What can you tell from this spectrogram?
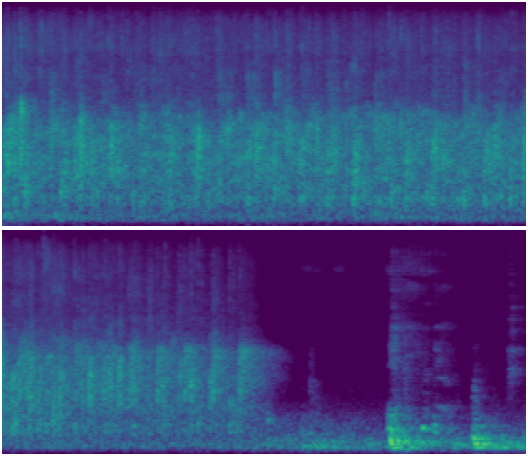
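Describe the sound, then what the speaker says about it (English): Audience applause at a policy forum on disaster resilience, dense clapping filling the room for about eight seconds before stopping abruptly, followed by a few scattered claps and a cough. "Let's give Dan a round of applause."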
